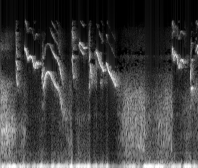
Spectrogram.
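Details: Caged oriental white-eye, a large golden-green bird with joined brows and a duck-like body, singing a varied continuous song: quick high whistled notes sweeping down and up in rapid runs, over a steady low rumble.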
